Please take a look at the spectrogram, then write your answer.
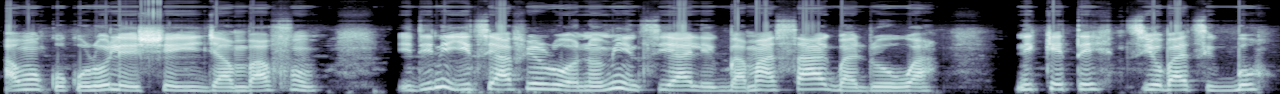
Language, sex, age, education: Yoruba, female, 30-45, tertiary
